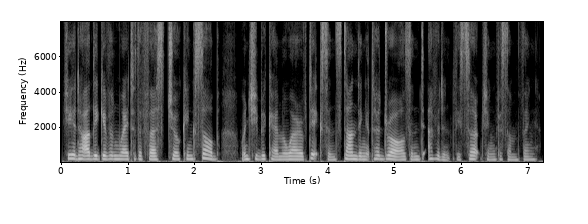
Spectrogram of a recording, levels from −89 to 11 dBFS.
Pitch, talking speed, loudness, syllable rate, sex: 185 Hz, 205 wpm, -20 LUFS, 6.1 syllables/s, female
